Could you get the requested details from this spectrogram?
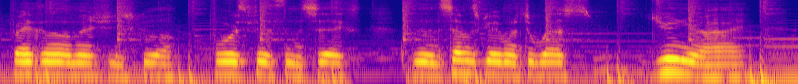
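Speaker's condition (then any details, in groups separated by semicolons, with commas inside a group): Brain injury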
